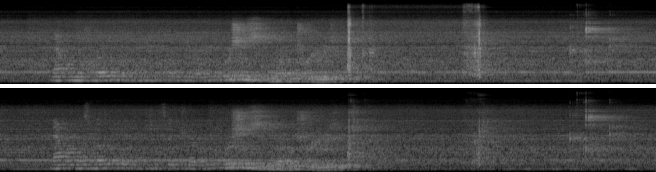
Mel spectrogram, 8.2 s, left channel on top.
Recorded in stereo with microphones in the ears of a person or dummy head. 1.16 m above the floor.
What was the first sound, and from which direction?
A woman speaking, 70° right (ahead or behind).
